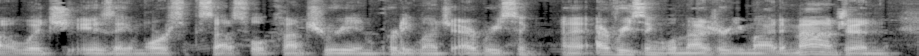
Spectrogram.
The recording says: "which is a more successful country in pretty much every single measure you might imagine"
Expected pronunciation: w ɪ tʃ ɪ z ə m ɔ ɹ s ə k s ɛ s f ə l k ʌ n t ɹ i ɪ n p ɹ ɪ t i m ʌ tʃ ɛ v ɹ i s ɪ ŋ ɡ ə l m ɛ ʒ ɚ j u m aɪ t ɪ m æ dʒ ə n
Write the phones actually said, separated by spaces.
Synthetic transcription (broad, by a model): w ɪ tʃ ɪ z ə m ɔ ɹ s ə k s ɛ s f l k ʌ n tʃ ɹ i ɪ n p ɹ ɪ t i m ʌ tʃ ɛ v ɹ i s ɪ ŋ ɡ l m ɛ ʒ ɚ j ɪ m aɪ t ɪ m æ dʒ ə n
